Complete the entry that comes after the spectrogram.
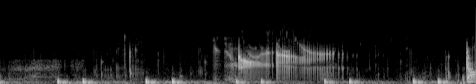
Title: stomach growling 26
